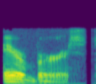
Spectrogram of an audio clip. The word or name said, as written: airburst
